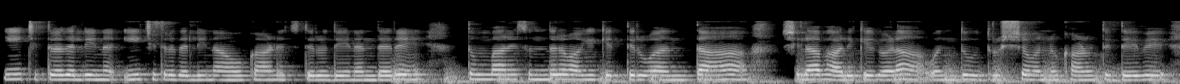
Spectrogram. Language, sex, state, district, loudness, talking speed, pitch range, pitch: Kannada, female, Karnataka, Gulbarga, -15 LUFS, 75 wpm, 205-225 Hz, 215 Hz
